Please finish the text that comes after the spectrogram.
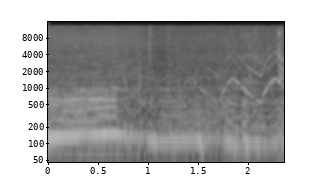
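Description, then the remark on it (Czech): Police cars go by: a steady engine rumble is joined by rising and falling siren wails that grow more prominent toward the end. No one speaks. “To mají zase policajti nějakou rally, co?”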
